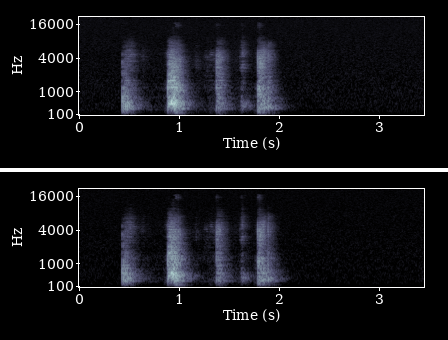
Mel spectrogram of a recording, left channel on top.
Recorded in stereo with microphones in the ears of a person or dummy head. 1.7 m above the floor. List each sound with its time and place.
0.4 s a zipper: 10° right (ahead or behind), 0.6 m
